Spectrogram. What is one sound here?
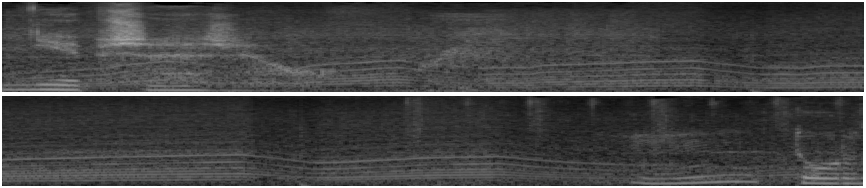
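A small kart engine whines and rises in pitch as it speeds up.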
